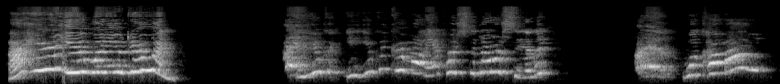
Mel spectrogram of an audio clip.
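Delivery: squeaky coaxing voice to a pet at the door; pet talk. Real, not acted. Coaxing dog through the door.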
